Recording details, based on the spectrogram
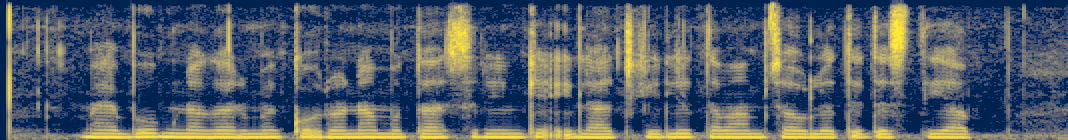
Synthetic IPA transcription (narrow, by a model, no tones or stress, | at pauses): mɛɦbuːbnɐɡəɾmẽkoːɾoːnamʊt̪aːsːɪɾiːnkḛʔɪ̰laːd͡ʒkeliet̪ɐmaːmsɐɦuːlət̪ed̪ɐst̪iaːb̚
